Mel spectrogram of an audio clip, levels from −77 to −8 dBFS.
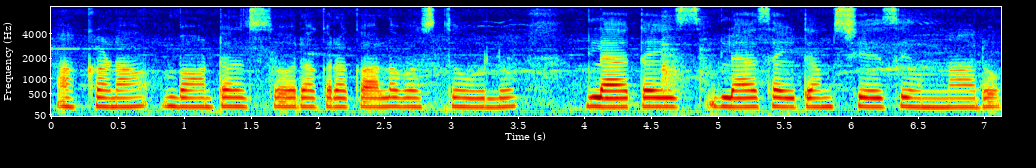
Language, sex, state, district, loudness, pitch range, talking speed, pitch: Telugu, female, Andhra Pradesh, Annamaya, -17 LUFS, 195-205 Hz, 75 wpm, 200 Hz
